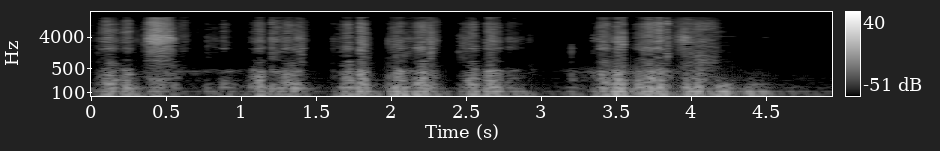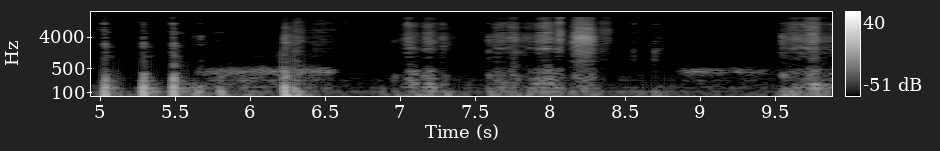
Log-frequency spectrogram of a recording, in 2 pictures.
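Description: A metal dip-pen nib scratches across a thick, rough, flat textured cotton paper sheet in steady writing strokes while a hand holds the sheet. The sound is a series of dry, scratchy bursts with bright hiss and a low rumble underneath, separated by short quiet gaps between strokes.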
